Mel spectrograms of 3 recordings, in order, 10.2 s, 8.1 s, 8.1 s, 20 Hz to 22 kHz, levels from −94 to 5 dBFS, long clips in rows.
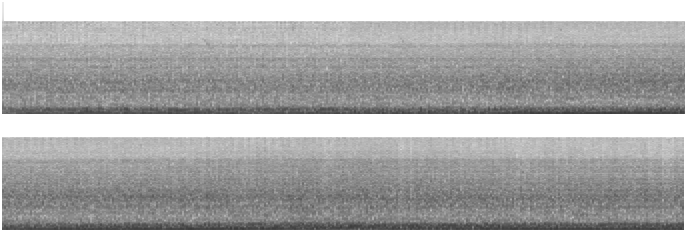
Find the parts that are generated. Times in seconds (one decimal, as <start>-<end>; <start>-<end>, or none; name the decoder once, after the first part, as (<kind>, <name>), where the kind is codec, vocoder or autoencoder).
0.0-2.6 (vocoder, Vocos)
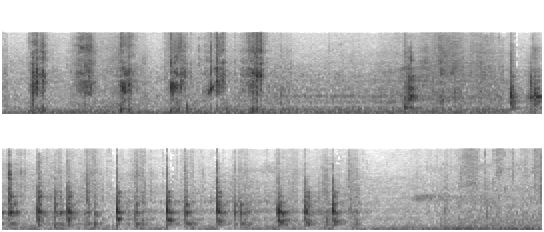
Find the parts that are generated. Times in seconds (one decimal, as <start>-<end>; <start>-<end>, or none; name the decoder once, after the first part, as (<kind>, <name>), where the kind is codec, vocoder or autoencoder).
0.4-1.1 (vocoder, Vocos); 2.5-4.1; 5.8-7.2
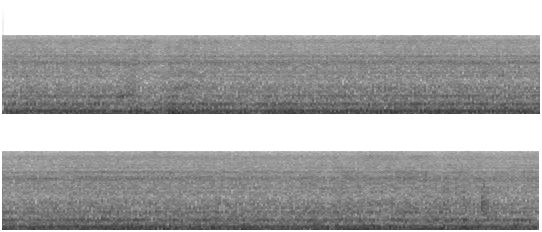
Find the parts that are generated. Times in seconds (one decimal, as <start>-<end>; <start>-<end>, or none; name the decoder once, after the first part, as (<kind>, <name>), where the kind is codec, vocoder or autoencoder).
0.8-1.5 (codec, SNAC); 6.4-7.5

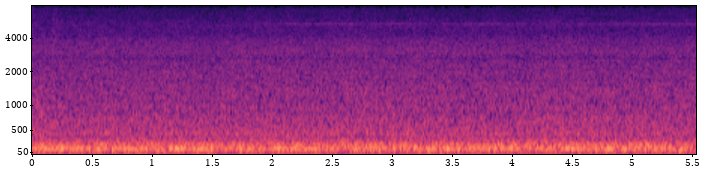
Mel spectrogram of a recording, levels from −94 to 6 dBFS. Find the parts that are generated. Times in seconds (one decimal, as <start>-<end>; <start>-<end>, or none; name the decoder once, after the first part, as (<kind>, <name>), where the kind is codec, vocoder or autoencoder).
2.3-2.8 (vocoder, BigVGAN v2); 3.2-5.5

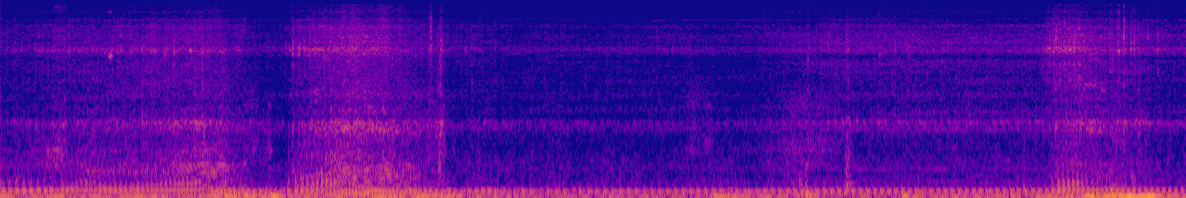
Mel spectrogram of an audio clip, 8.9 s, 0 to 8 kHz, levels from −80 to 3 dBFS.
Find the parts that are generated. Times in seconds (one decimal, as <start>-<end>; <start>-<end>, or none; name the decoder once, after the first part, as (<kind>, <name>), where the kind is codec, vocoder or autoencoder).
1.0-1.8 (autoencoder, DAC-VAE); 2.7-3.8

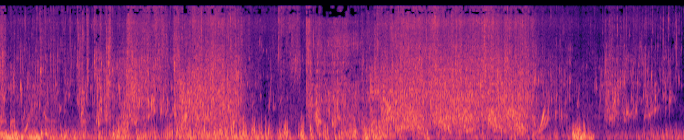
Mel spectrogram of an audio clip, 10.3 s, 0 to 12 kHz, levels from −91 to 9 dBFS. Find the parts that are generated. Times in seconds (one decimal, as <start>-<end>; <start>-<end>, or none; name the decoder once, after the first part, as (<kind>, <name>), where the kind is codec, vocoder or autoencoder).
3.3-5.9 (vocoder, BigVGAN v2); 7.4-10.3

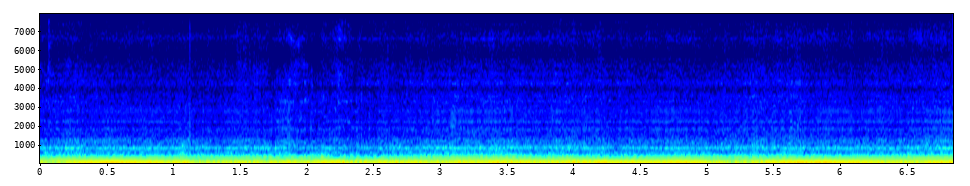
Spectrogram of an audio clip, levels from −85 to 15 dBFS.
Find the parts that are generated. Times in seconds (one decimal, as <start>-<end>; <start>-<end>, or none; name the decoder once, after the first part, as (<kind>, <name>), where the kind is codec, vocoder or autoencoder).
1.7-2.4 (codec, HILCodec)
